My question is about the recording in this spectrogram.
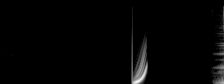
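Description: A single short cartoon sound effect, a quick pop that sweeps sharply upward in pitch, about a second and a half in.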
